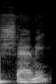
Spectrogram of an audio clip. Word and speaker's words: chamois: So this is the chamois or chamois, written pronounced the French way chamois, but chamois in English.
